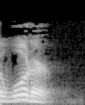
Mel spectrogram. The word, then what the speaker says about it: water: W-O-O-D-E-R, water. I have a glass of water right here. The only people who know how to pronounce that term properly are from the tri-state area, southeastern Pennsylvania, South Jersey, and Delaware. All the rest of the world continues to go on pronouncing it the wrong way.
